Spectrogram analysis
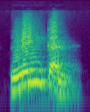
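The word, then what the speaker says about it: Lincoln: Norfolk, would, yoke, Chowk, लिंकन, इसमें L silent होता है, लिंकन।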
